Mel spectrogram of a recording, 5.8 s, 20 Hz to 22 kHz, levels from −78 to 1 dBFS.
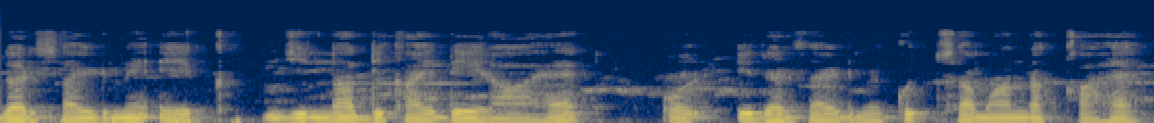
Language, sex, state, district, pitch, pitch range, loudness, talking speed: Hindi, male, Uttar Pradesh, Saharanpur, 110 Hz, 105-110 Hz, -17 LUFS, 175 wpm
